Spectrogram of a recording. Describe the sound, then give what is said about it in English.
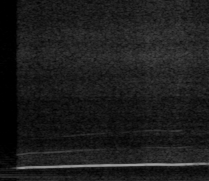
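A lone, steady whistle of an incoming round lobbed from a gun: one sustained, fairly loud tone lasting about a second and a half, its pitch creeping slowly upward, with no talking. “Yeah, The gun lobs up and you can hear the...”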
